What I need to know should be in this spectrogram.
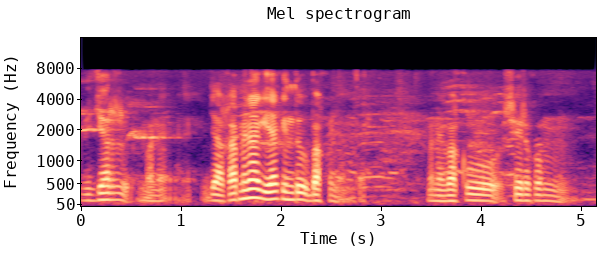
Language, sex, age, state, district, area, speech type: Santali, male, 18-30, West Bengal, Dakshin Dinajpur, rural, spontaneous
